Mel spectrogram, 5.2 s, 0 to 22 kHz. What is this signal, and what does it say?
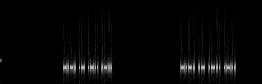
Morse code, heard as a keyed tone, about 44 wpm, 700 Hz. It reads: CALL CALL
